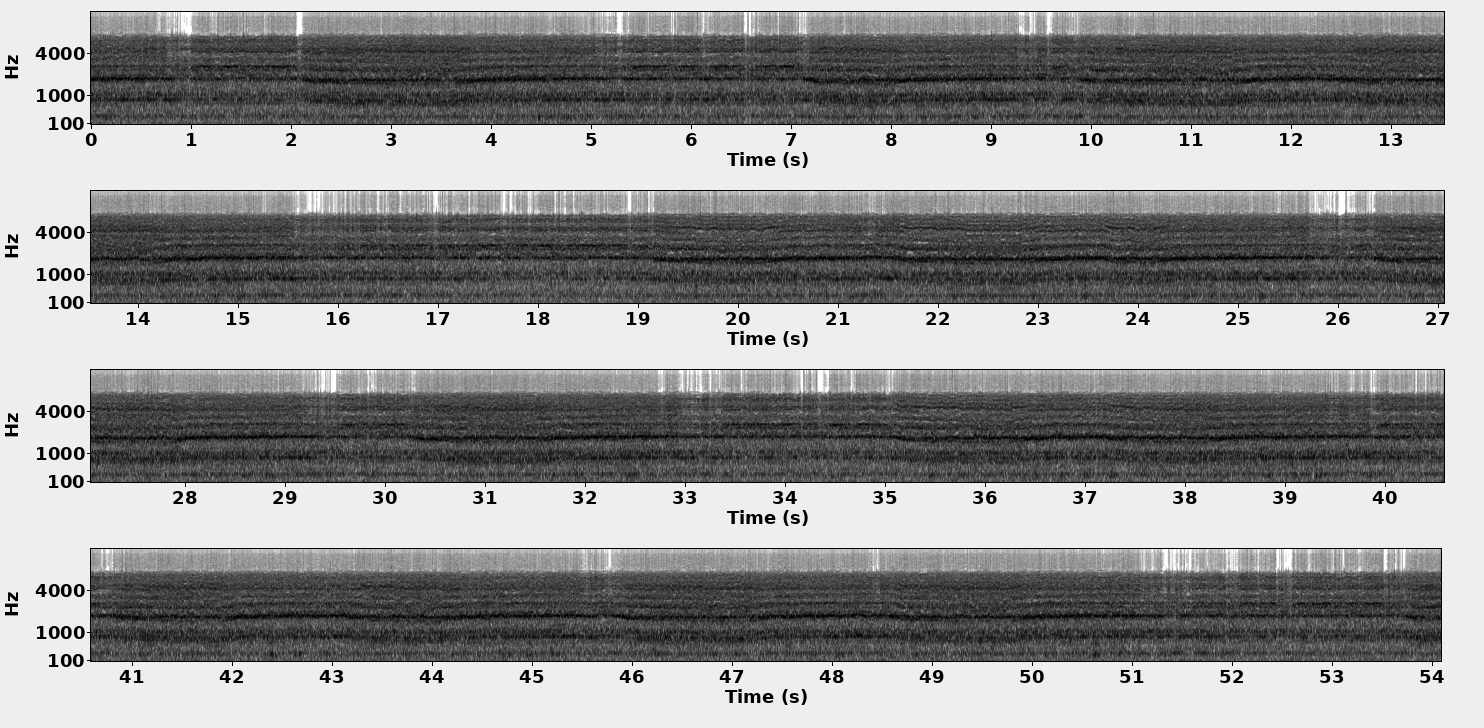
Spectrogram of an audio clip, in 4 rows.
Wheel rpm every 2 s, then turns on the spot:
230, 210, 230, 230, 230, 220, 220, 230, 230, 220, 220, 220, 230, 220, 230, 220, 230, 220, 220, 230, 220, 220, 220, 220, 220, 230, 230.
none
